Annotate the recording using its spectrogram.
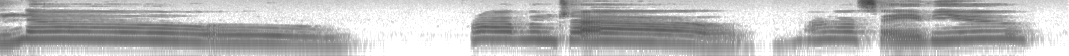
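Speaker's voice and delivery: mocking, high-pitched, slow and drawn out.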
